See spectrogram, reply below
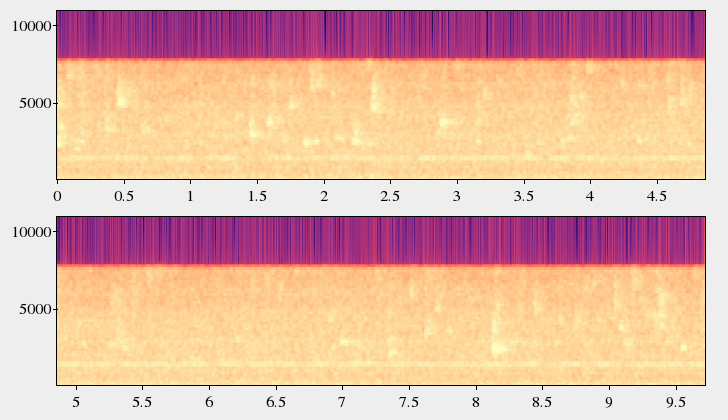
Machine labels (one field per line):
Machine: pump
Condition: normal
